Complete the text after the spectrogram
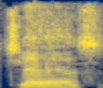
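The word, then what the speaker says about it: Czas: It's C-Z-A-S. So I'm very sorry for butchering your name, but welcome to the show. – It's Jazz. It's a Polish word.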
